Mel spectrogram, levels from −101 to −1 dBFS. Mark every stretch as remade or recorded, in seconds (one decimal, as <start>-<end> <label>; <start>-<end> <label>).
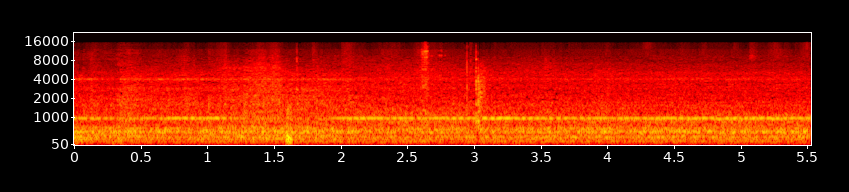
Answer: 0.0-4.4 recorded; 4.4-5.0 remade; 5.0-5.5 recorded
